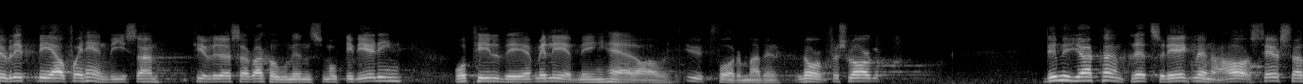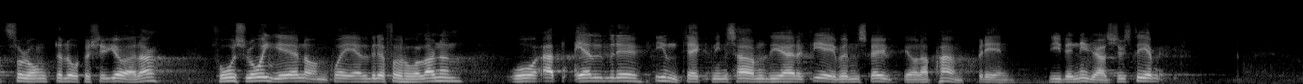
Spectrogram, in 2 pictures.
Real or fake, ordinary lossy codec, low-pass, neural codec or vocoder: fake; none; 7.2 kHz; codec, 16 kHz, 1 kbps, X-Codec, HuBERT features, trained on balanced general audio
